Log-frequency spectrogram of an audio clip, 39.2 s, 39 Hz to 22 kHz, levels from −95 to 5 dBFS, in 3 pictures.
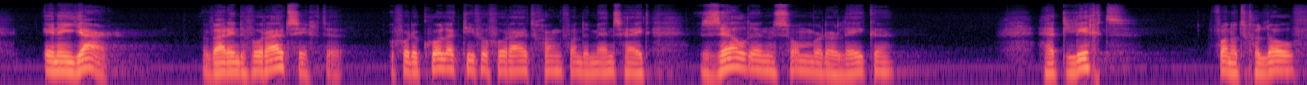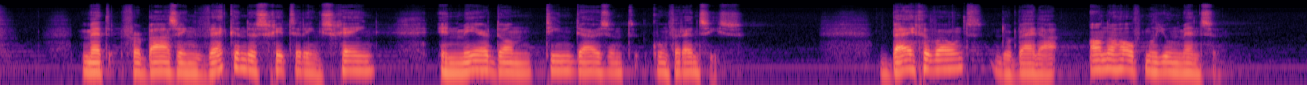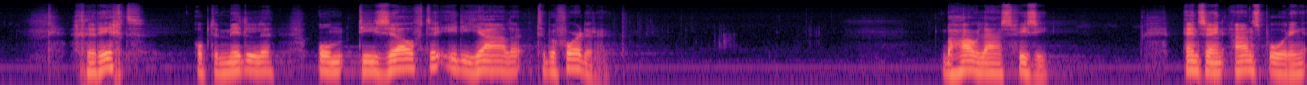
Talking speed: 75 wpm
